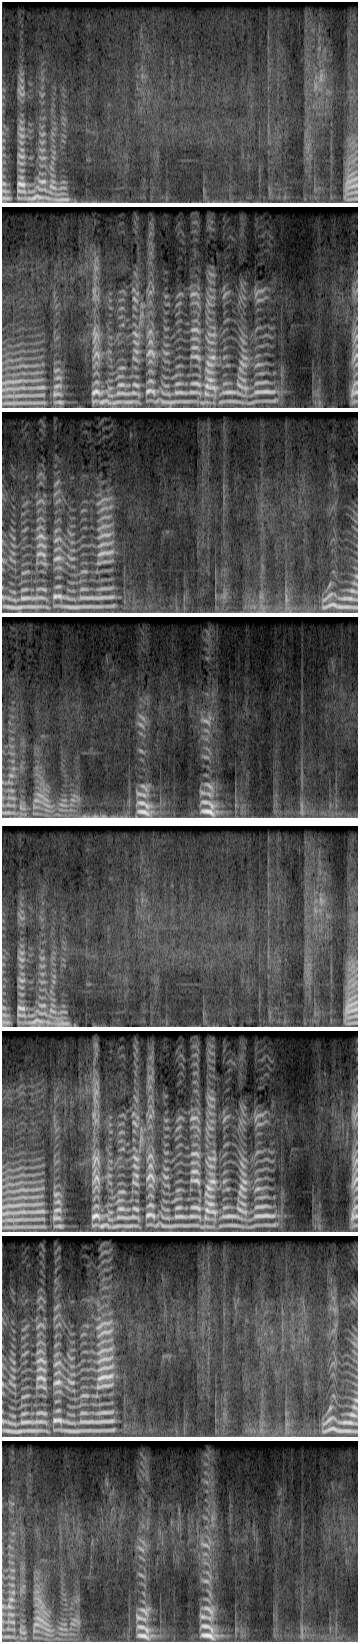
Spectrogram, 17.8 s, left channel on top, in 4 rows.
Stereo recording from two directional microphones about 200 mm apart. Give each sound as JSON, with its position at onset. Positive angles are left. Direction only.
{"t": 0.0, "sound": "a woman's voice", "side_deg": 25}
{"t": 0.4, "sound": "speech", "side_deg": 15}
{"t": 3.8, "sound": "a sound", "side_deg": -5}
{"t": 8.8, "sound": "speech", "side_deg": 0}
{"t": 12.9, "sound": "speech", "side_deg": 0}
